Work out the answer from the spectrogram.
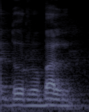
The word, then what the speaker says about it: दुर्बल: अभी बोले ना विसर्ग, ये जो है इसके जगह पर आपका र के उच्चारण हो जाता है, र हलंत, पूरा नहीं आधा र, तो इसीलिए यहाँ पर देखिए हो गया दुर्बल।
